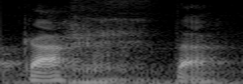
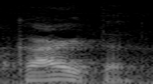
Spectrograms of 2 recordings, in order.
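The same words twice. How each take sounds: First: The R is said another region's way. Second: The R is said the South Minas way. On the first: This is how people in other regions say it. "aqui em outras regiões a gente fala carta" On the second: This is how people from southern Minas Gerais say it. "o povo do sul de Minas fala carta"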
